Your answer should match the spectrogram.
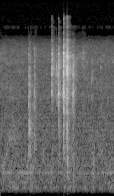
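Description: A few computer keyboard keystrokes: a single tap about half a second in, then a quick run of about four taps just after a second in.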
